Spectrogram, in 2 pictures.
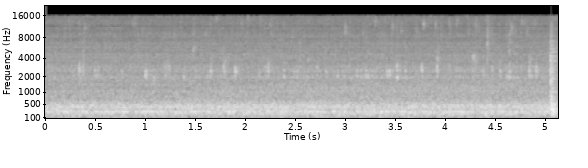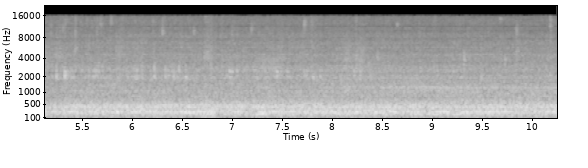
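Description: Brewed coffee draining from a paper drip filter into a glass server, a steady trickling fill. A single sharp knock about five seconds in as the steel kettle is set down.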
